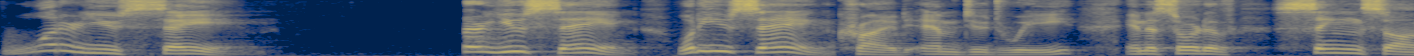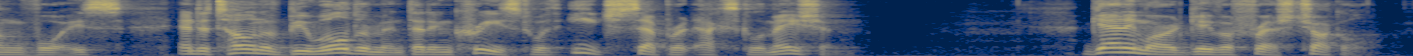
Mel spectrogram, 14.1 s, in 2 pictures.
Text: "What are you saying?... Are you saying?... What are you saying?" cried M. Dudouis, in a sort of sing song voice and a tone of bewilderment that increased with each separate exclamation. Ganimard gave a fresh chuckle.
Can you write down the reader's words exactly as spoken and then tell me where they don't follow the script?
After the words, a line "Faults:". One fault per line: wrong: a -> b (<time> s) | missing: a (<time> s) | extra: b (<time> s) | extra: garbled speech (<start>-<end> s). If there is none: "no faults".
"What are you saying?... Are you saying?... What are you saying?" cried M. Dudouis, in a sort of sing song voice and a tone of bewilderment that increased with each separate exclamation. Ganimard gave a fresh chuckle.
Faults:
no faults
